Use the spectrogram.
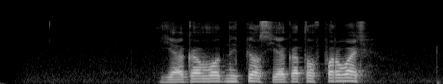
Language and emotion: Russian, neutral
